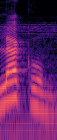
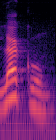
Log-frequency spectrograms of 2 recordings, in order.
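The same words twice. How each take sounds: No difference in how they are said.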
